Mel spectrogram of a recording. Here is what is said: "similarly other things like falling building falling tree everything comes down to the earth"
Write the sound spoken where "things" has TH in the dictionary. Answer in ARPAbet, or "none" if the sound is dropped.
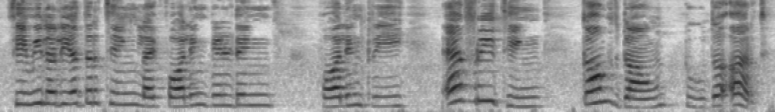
T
